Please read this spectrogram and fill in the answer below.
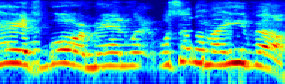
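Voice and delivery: mock confrontational, loud tone. Retelling a man phoning again about his eval, imitating an aggressive caller. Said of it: "call again and get a little aggressive".

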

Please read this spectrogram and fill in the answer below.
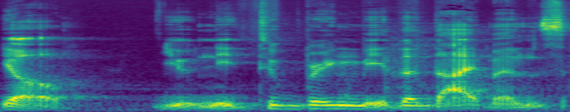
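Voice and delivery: poor put-on Russian accent, said softly. Podcast host acts out a russian mobster, bad russian accent. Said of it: "My Russian needs a little work".

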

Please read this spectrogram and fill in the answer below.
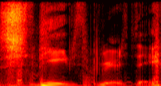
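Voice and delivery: playful, disdainful, scornful delivery. Telling a story about a buddy's birthday: mock disdain saying Steve. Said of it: "I gotta say it with disdain".

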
